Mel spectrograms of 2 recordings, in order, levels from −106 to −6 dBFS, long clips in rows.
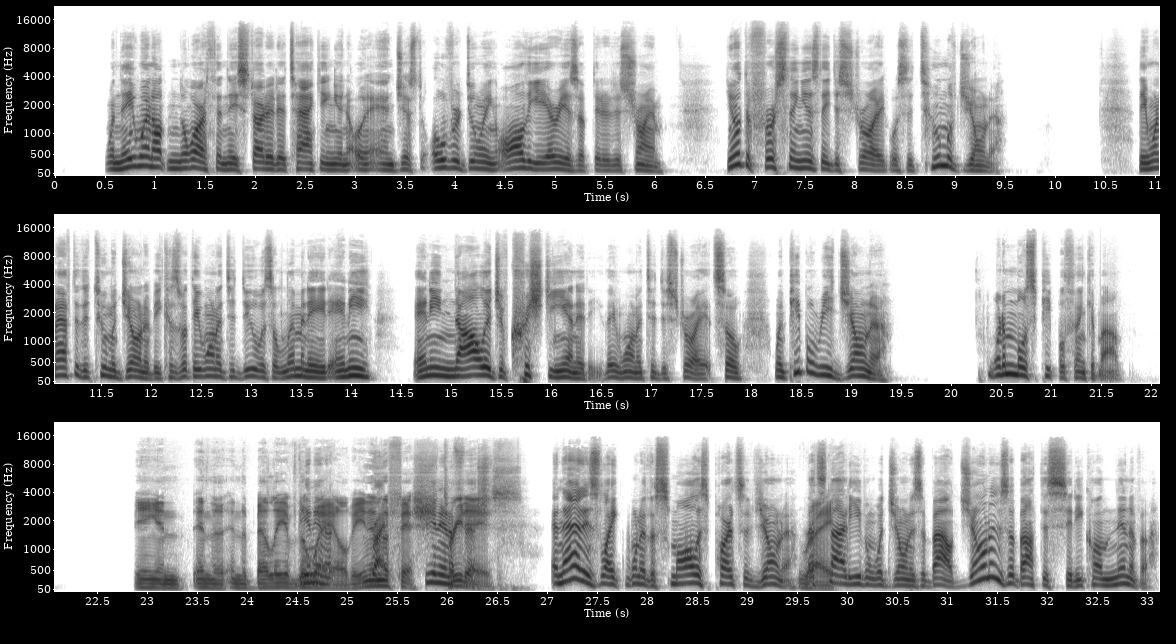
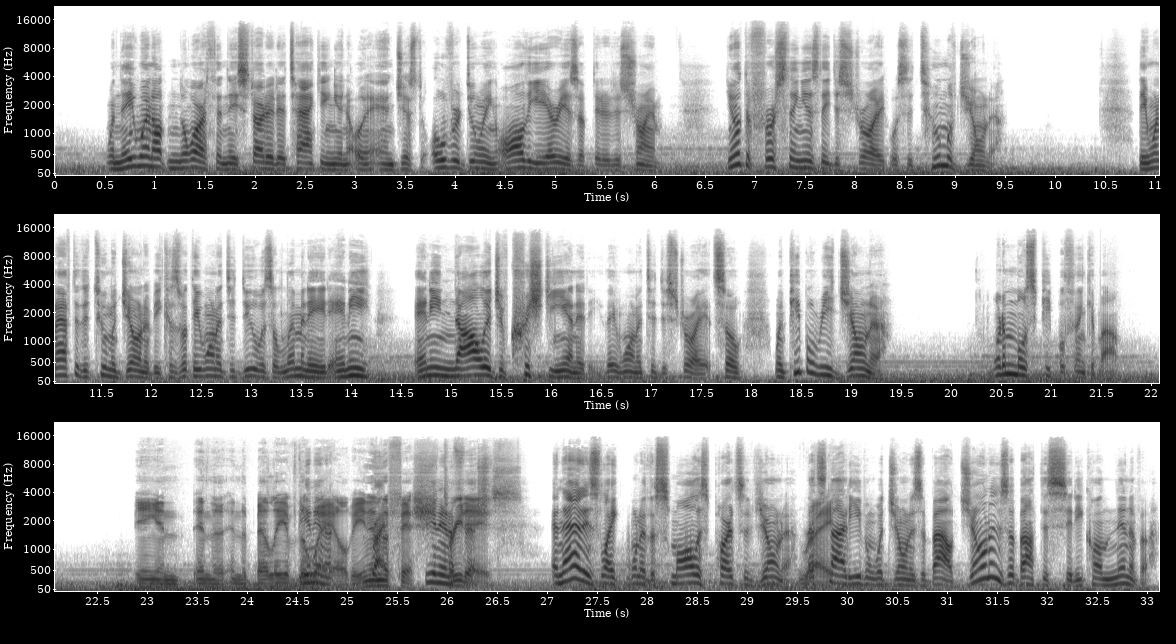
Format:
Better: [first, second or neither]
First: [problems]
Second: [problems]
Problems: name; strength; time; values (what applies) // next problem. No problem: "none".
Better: first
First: none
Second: low rumble; faint; throughout; 25 dB below the speech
